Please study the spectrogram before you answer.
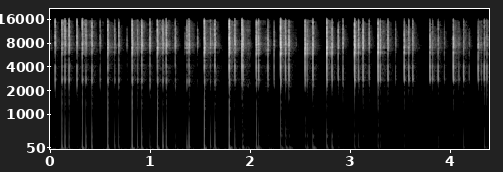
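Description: Long acrylic nails tap rapidly on a palm-sized, hollow, milky white round frosted plastic LED light bulb held in the hand. The result is a fast, uneven stream of sharp, bright clicks with a light rattling quality. Each tap stops almost instantly with no ring, all at a quiet level.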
